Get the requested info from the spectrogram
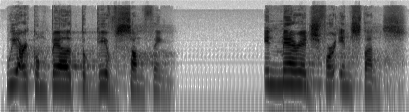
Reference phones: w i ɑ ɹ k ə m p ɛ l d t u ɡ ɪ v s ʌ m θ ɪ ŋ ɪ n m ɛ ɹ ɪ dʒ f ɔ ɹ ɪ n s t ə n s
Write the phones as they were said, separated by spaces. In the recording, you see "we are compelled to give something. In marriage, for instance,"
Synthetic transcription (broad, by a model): w i ɑ ɹ k ə m p ɛ l d t u ɡ ɪ v s ʌ m θ ɪ ŋ ɪ n m ɛ ɹ ɪ dʒ f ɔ ɹ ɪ n s t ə n s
